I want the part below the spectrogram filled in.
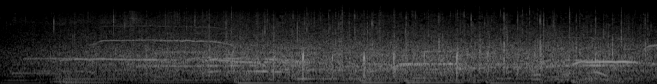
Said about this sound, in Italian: il suono della pioggia si trasforma nel rumore di un pubblico che applaude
